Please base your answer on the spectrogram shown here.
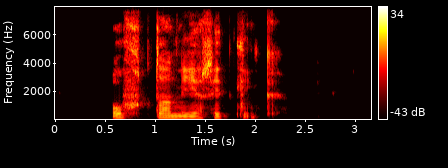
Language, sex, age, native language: Icelandic, male, 20-29, Icelandic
